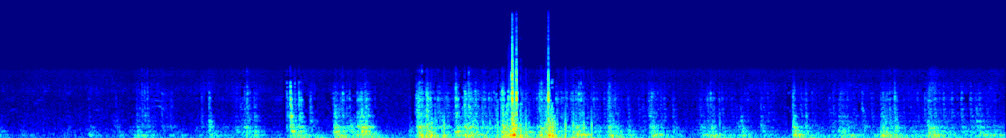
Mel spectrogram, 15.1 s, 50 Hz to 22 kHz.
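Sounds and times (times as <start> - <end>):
knocking on wooden planks: 1.3 - 15.0
sharp loud knocks: 1.4 - 15.0.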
